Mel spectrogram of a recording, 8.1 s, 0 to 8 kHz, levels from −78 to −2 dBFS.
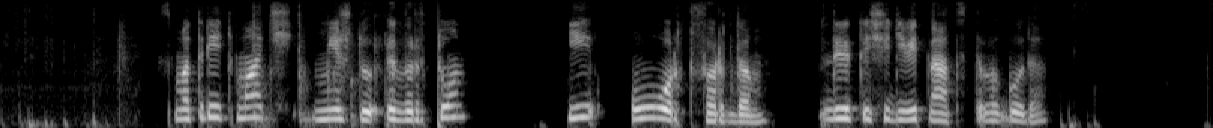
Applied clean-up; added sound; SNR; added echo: none; none; none; none.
